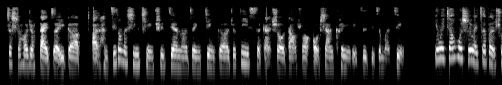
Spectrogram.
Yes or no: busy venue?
no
